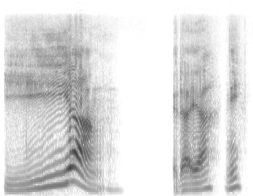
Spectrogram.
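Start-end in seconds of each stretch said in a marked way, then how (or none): 0.0-1.0 "yang" with a rising i; "i yang" with second-tone yi. Shown as a demonstration. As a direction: lift "i" upward before "yang".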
